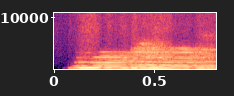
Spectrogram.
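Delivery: loud sighing hum; dramatic sigh. Shown as a demonstration. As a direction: let out a big audible sigh. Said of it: "big sigh".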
